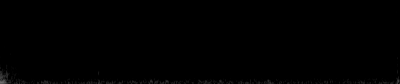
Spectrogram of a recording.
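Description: Faint computer keyboard typing: an irregular run of quick key clicks.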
